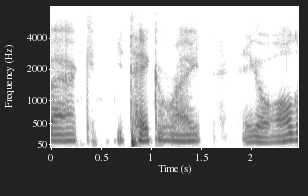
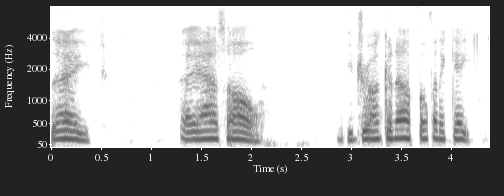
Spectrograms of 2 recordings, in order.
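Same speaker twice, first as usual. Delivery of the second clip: voice called out, calling upward; 3 semitones higher than usual. The guy turns around to get the gate opened, shouting up. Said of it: "the guy just turns around and shouts".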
